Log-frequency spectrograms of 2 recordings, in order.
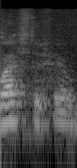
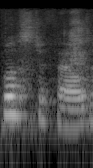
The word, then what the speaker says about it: Westerfeld: I keep saying author's name wrong. It's I kept saying Westerfeld. Westerfield. Westerfeld. It's not got an I in it.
